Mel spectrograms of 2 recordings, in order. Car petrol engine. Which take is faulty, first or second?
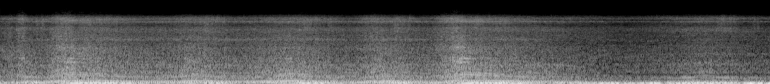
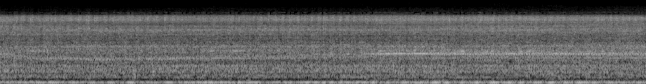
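first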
